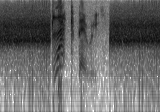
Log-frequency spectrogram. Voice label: "blackberry", English

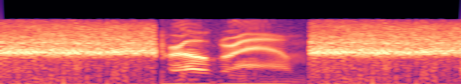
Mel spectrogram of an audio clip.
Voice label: "program", American

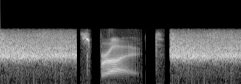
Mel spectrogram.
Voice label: "sprite", American

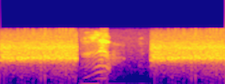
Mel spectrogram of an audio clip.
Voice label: "lamp", English

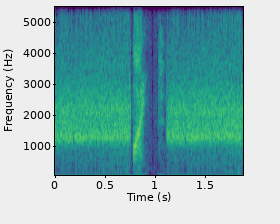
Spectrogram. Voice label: "byte", English

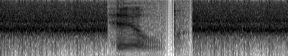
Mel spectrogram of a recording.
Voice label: "help", American

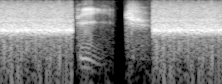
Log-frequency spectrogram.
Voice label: "peach", American

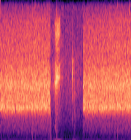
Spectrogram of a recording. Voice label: "ape", English

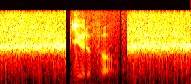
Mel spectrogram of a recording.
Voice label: "beautiful", American

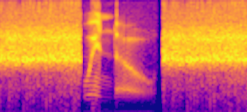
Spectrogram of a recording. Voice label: "window", American

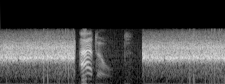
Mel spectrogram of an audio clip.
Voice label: "adult", English

